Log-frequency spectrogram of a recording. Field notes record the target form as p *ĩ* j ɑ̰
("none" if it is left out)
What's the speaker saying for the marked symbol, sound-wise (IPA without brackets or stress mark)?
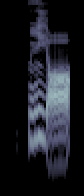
ĩ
